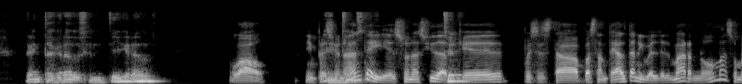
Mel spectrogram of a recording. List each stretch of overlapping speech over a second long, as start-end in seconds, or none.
none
